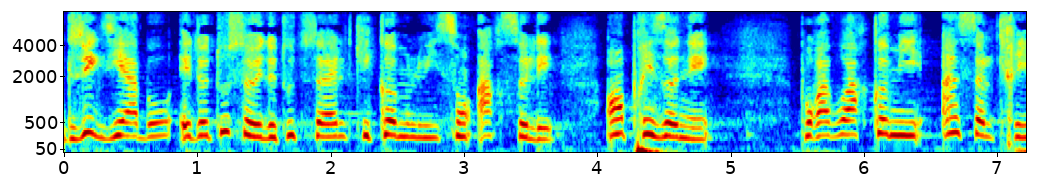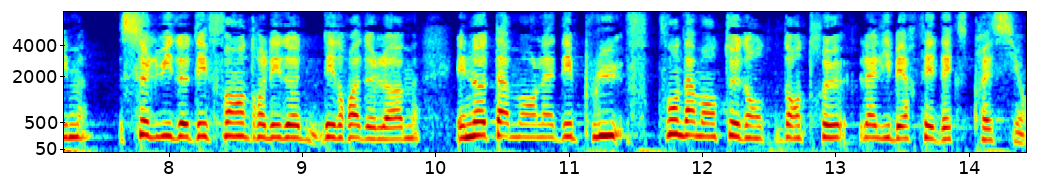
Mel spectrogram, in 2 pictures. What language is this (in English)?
French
